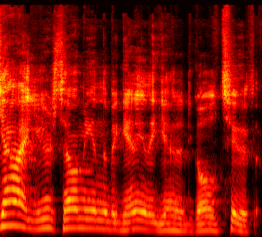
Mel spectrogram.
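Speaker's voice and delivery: lightly voiced chatty stranger; passenger voice.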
